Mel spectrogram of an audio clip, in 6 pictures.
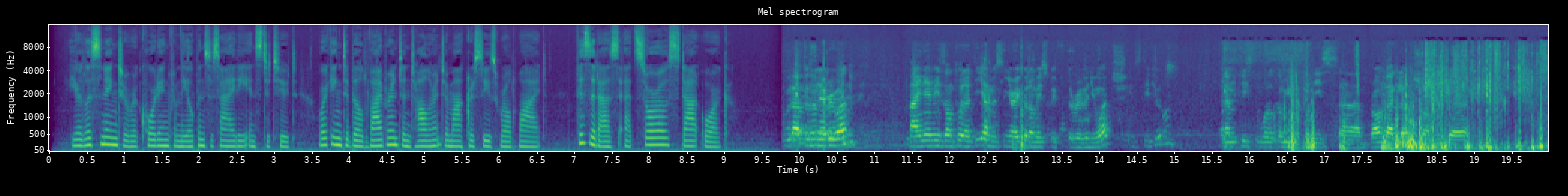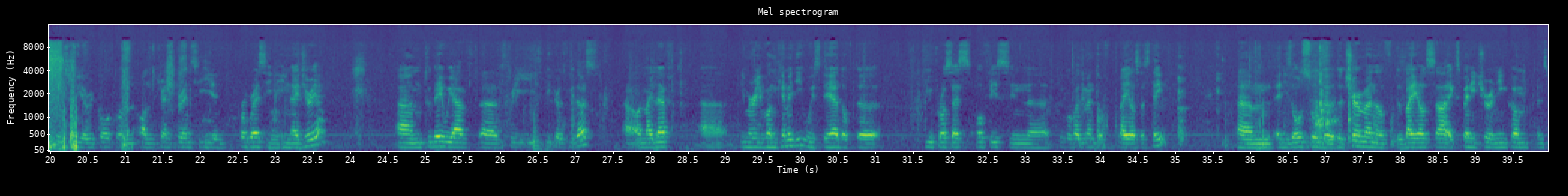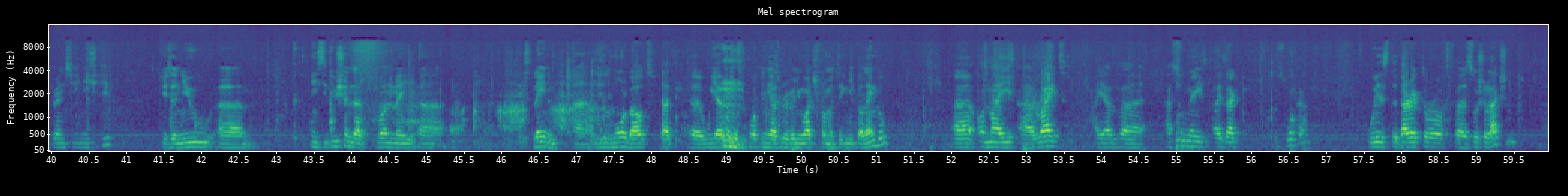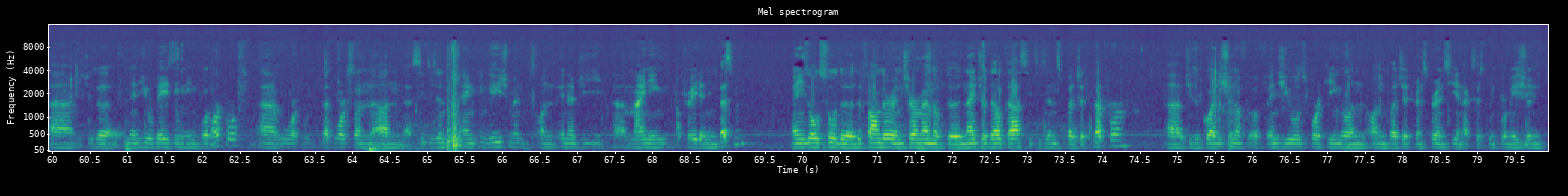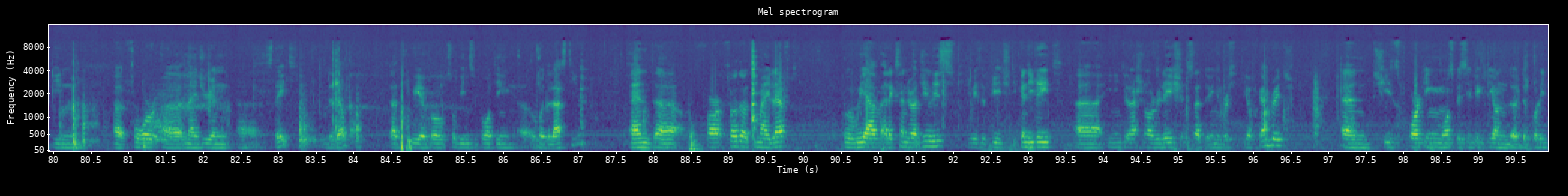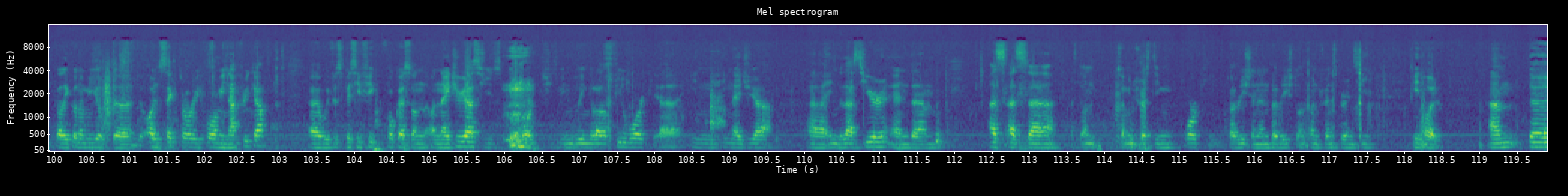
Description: The Revenue Watch Institute, an Open Society Institute grantee, held a discussion with two leaders in Nigeria’s effort to reform management of natural resource revenues.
